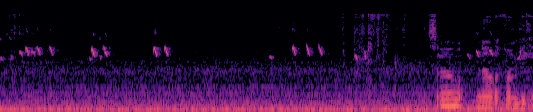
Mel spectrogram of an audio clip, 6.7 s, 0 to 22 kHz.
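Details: Five-day-old Barred Rock and Australorp chicks in an indoor brooder pen under a heater, 28 February 2023; high, thin peeps in quick pairs and short bursts, then a person speaking near the end over low hum.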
